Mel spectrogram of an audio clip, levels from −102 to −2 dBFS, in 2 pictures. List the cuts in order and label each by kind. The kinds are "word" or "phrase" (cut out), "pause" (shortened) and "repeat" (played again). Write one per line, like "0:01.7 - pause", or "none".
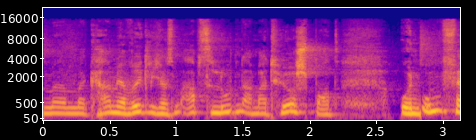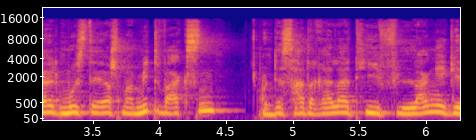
0:02.8 - word
0:04.6 - pause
